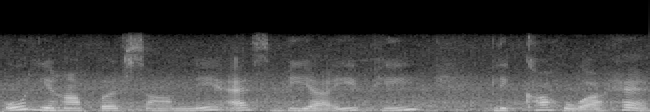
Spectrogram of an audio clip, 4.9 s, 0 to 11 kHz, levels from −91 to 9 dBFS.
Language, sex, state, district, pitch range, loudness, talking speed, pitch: Hindi, female, Punjab, Pathankot, 190-240 Hz, -19 LUFS, 110 wpm, 205 Hz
